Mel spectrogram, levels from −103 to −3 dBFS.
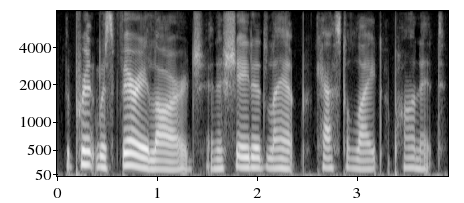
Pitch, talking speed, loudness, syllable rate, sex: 175 Hz, 215 wpm, -19 LUFS, 5.0 syllables/s, female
